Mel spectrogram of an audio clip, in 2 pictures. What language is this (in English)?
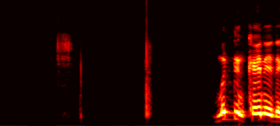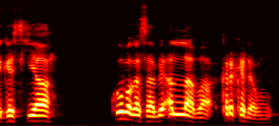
Hausa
